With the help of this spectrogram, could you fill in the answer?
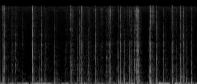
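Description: Long nails tap and scratch a tall, hollow cardboard potato chip canister with a printed label, likely holding chips, while it is held in the hands. A rapid, uneven string of dry, papery clicks and scrapes is heard, with a hollow low thump under each sharp tap and bright crackle on the scratches.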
